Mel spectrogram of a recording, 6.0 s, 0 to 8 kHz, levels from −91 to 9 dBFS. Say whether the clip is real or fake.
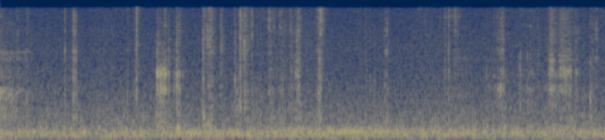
real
